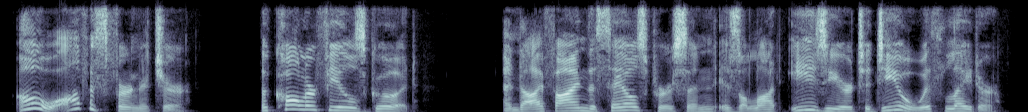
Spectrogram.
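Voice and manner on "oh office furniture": warm, friendly tone. Narrator reads a staffer's reply to a caller as Steve describes it, warmly. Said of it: "says warmly".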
